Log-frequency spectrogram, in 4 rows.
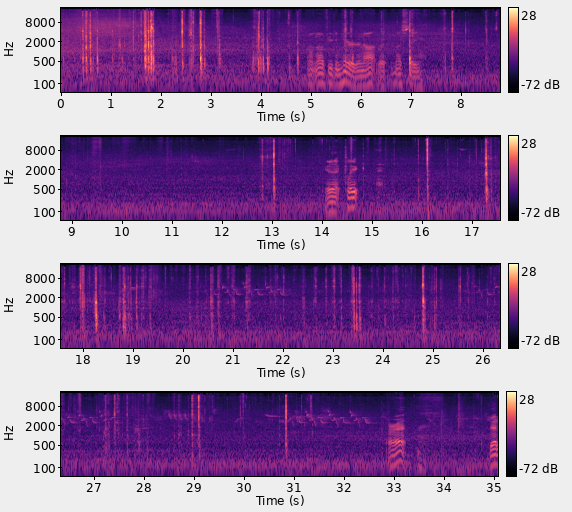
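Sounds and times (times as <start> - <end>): handling rattles: 0.0 - 32.8
birds chirping faintly: 0.0 - 35.0
plastic connectors clicking: 0.4 - 5.1.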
